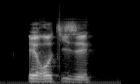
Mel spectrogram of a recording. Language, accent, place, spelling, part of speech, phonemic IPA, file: French, France, Lyon, érotiser, verb, /e.ʁɔ.ti.ze/, LL-Q150 (fra)-érotiser.wav
- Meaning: to eroticise/eroticize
